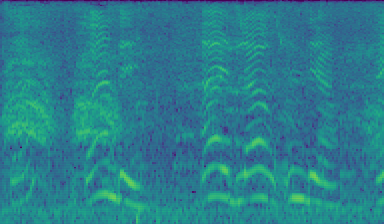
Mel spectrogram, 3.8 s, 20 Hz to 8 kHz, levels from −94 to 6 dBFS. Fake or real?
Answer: real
